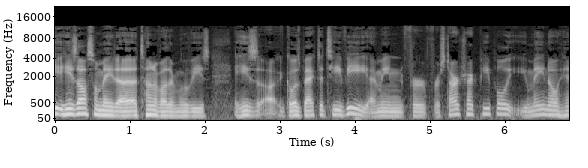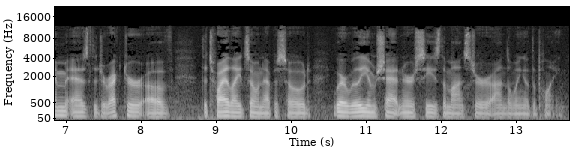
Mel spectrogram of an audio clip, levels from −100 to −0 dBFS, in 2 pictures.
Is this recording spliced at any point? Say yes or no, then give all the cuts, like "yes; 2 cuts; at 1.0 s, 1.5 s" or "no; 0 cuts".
no; 0 cuts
